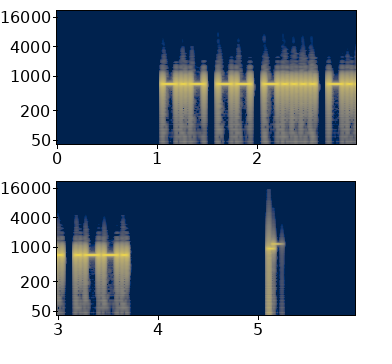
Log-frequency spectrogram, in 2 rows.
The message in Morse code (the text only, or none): KM6DP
